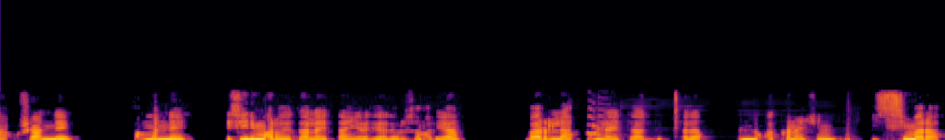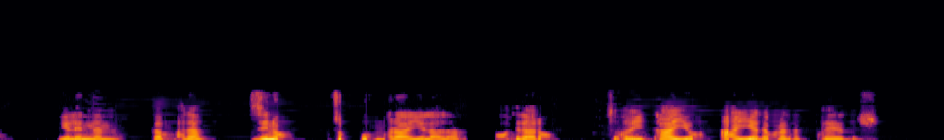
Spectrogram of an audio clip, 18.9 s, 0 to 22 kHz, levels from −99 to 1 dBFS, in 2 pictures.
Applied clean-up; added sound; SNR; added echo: neural mask model DeepFilterNet 3.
